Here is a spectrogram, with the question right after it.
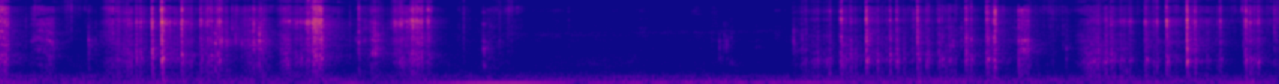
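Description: A metal utility blade cuts crunchy shavings from a solid, very dry salmon-orange bar of soap. Dense, dry crunching and scraping crackles through the clip with bright, crisp edges, pausing briefly near the middle under a low hum before the cutting resumes.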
